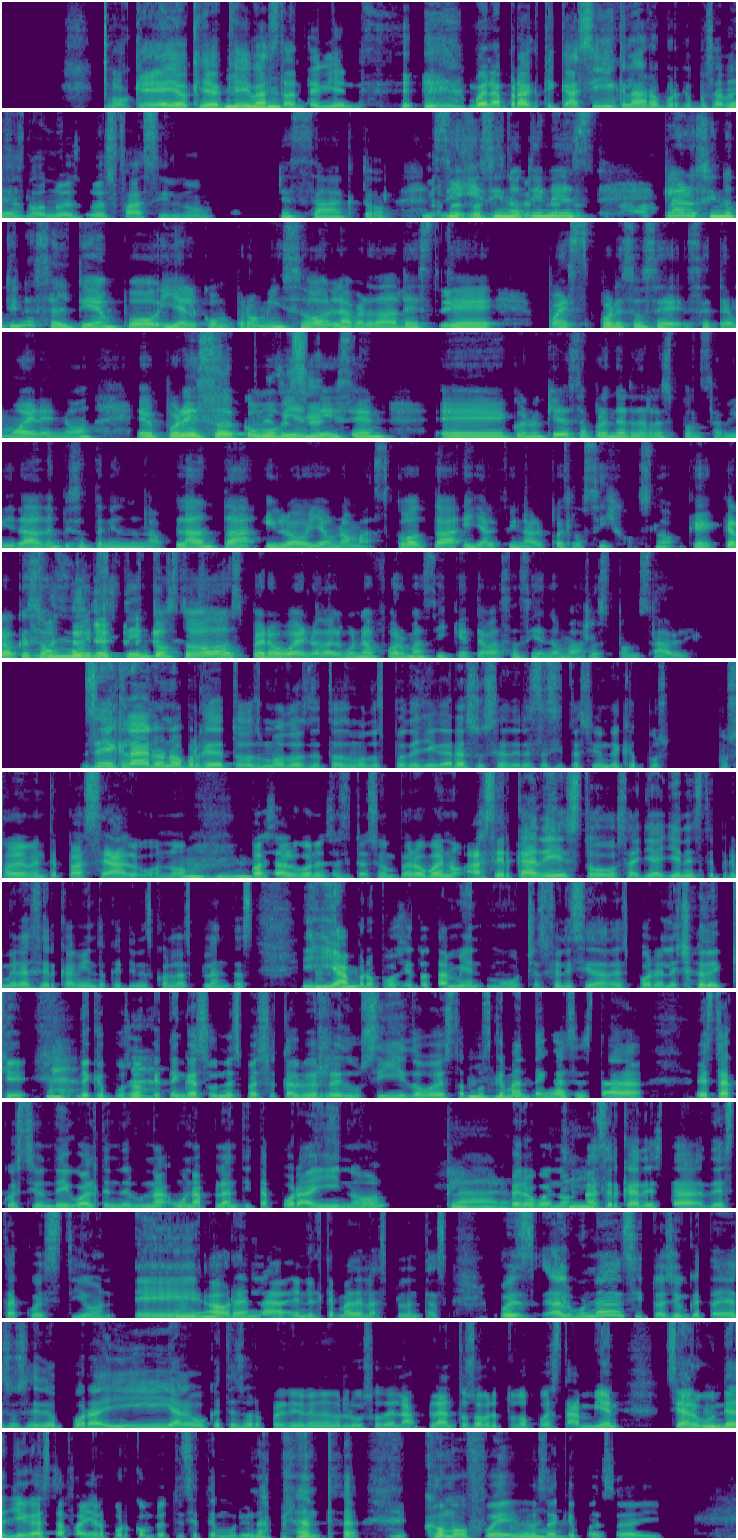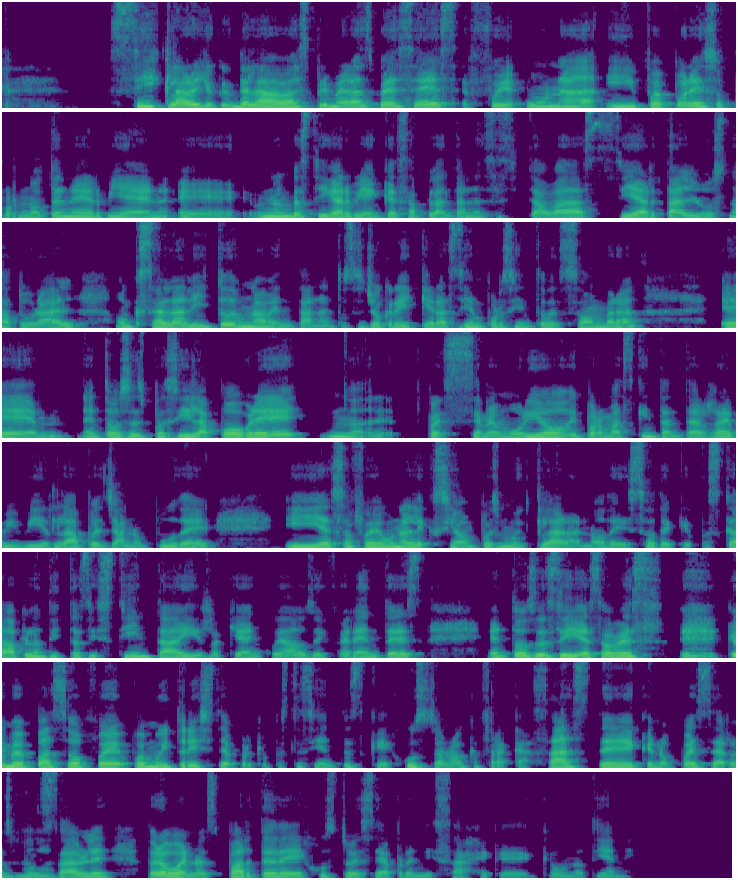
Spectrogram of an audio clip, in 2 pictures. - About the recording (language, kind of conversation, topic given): Spanish, podcast, ¿Qué te ha enseñado la experiencia de cuidar una planta?
- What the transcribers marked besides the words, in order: chuckle; chuckle; laughing while speaking: "una planta"; laughing while speaking: "que me pasó"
